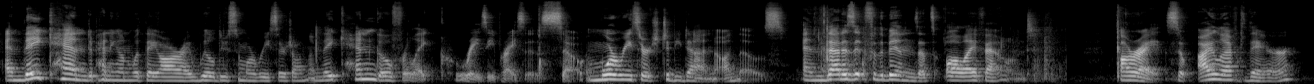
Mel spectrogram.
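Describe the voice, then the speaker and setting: This is a woman with a Philadelphia accent walking viewers through her thrift finds in a relaxed vlog. Her voice sits at an ordinary middle pitch, and she talks in a warm, rambling way, leaning on "like" and "you know" as she goes. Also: normal speed, slight background noise. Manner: chatty, enthusiastic, lots of "like" and "you know". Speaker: reseller vlogger. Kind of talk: casual haul chat to camera.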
